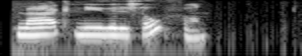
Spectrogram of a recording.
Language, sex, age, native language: Icelandic, female, 6, Icelandic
